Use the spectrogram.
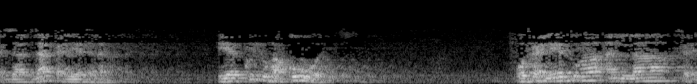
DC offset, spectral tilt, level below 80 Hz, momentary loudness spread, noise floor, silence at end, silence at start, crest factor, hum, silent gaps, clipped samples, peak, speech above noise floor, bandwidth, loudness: under 0.1%; -5 dB/octave; -56 dBFS; 19 LU; -45 dBFS; 0 s; 0 s; 16 dB; none; none; under 0.1%; -4 dBFS; 27 dB; 5.6 kHz; -19 LUFS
